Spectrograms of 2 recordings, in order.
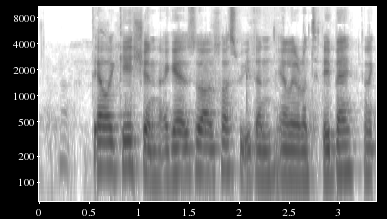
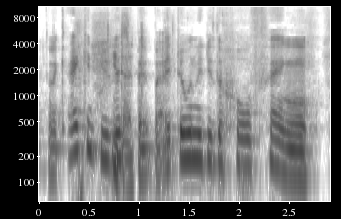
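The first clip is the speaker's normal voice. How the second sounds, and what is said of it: Impression of a friend's voice. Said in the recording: “Great impression. ... That is exactly how he sounds.”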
